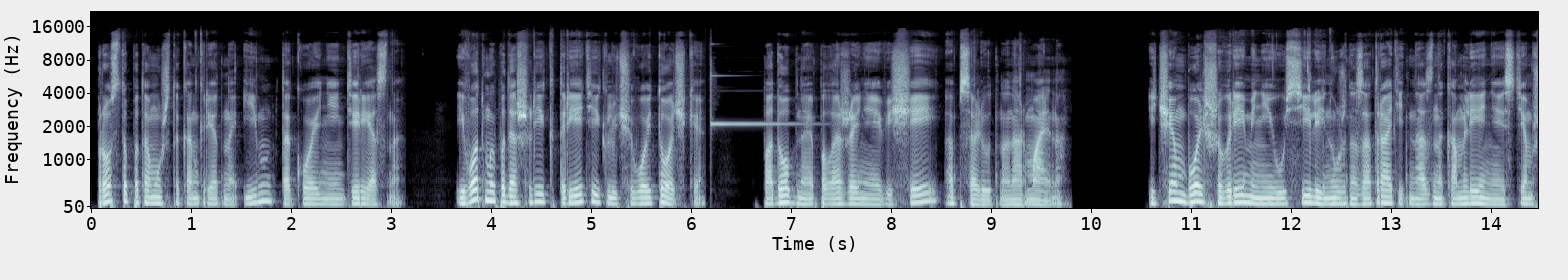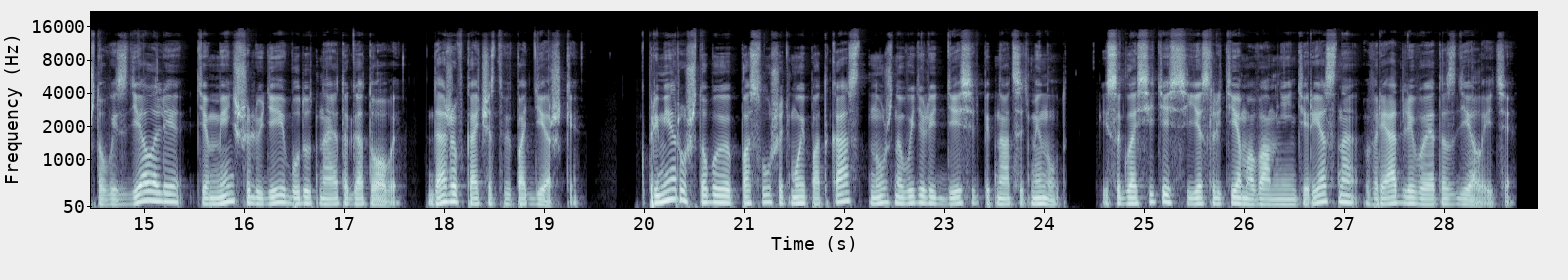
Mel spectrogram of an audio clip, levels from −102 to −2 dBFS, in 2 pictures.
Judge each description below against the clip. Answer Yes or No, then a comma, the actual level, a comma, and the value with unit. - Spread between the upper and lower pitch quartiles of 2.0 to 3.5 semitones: No, average, 4.3 semitones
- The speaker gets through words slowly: No, average, 140 wpm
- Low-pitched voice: Yes, low, 120 Hz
